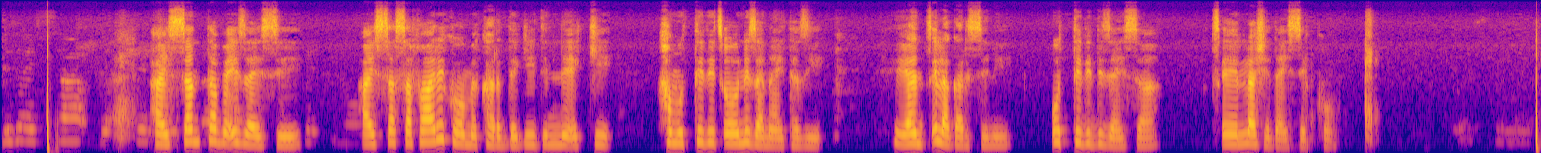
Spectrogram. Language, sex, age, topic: Gamo, female, 25-35, government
